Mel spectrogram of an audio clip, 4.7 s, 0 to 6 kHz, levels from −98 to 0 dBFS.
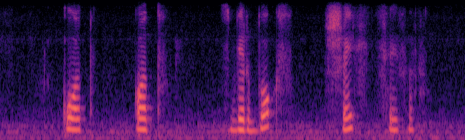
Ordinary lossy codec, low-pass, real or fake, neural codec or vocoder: Opus, 16 kbps; 5.4 kHz; real; none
